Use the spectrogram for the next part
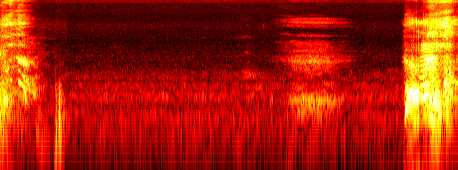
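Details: Sneezing that did nothing to relieve a tickle in the nose: two explosive sneeze bursts, at the start and end, separated by near silence with a faint breath between.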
